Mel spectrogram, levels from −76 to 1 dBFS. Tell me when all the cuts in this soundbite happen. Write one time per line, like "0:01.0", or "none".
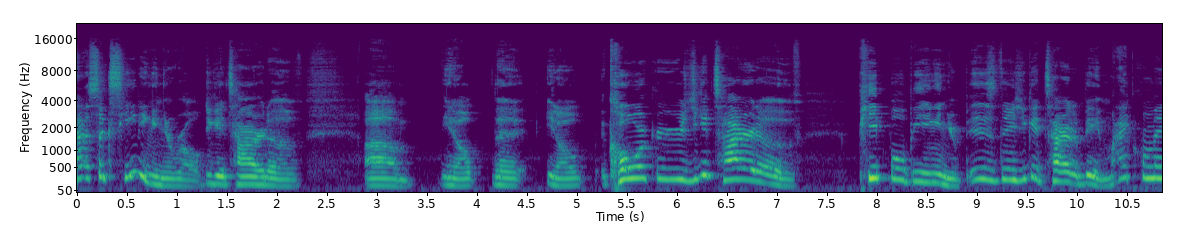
0:01.3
